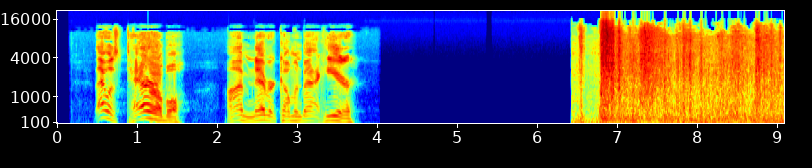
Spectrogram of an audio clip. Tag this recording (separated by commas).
Boom, Speech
